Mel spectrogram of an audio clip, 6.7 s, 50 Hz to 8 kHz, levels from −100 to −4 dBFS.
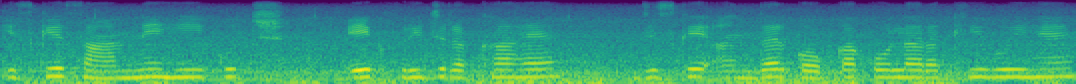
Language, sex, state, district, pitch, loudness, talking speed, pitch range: Hindi, female, Punjab, Fazilka, 220 Hz, -16 LUFS, 125 wpm, 195-230 Hz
